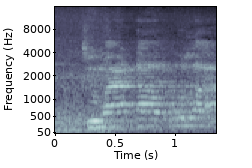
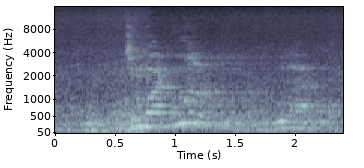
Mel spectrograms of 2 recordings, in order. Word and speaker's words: Jumadil Ula: kalimat Jumadil Ula, dan kita membacanya selalu dikhutbahkan, dikasrohkan Jumadil Ula. Itu sudah jadi kebiasaan. Padahal mungkin boleh juga kita baca dengan kalimat Jumadal Ula atau Jumadul Ula. Boleh saja, tapi tidak familiar.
